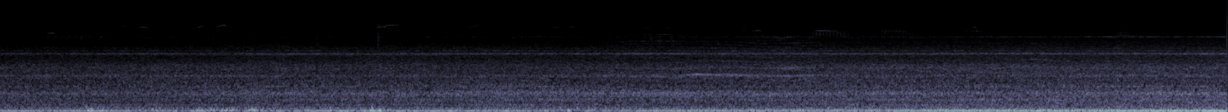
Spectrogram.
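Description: A train running on the line, its rumble growing gradually louder over the second half.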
